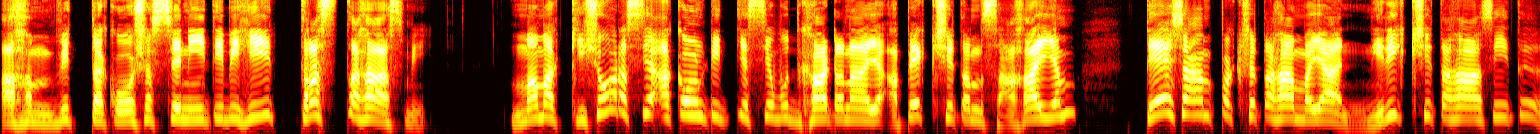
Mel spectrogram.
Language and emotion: Sanskrit, angry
